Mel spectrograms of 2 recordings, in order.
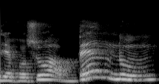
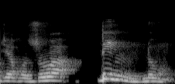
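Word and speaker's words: Jehoshua bin Nun: Y bueno, eh esa es la razón por la cual eh no se dice Jehoshua Ben sino Jehoshua Binum.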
